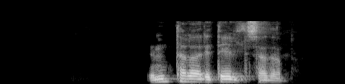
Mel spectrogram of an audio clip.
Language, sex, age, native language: Icelandic, male, 50-59, Icelandic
